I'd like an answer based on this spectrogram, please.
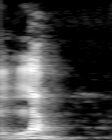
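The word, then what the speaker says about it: लं: लम, ला के ऊपर बिंदी लगी तो ये इसको लम उच्चारण करते हैं।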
